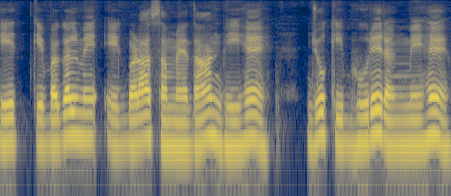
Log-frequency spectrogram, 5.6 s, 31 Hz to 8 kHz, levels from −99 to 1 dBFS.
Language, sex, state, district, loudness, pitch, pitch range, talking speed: Hindi, male, Chhattisgarh, Bastar, -16 LUFS, 140 Hz, 130-160 Hz, 170 wpm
